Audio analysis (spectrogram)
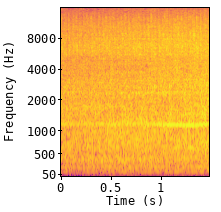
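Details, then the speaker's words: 2000 VW Jetta, 2.0-litre four-cylinder with 212,000 miles: steady, even hum with no knocks or misses; smooth, healthy idle. "does sound like it idles pretty good"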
